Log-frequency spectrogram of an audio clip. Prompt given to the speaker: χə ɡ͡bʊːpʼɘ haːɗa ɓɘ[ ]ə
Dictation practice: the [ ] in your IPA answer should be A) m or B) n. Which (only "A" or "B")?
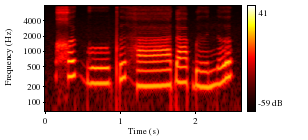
B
